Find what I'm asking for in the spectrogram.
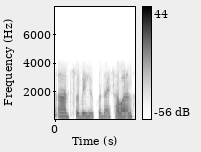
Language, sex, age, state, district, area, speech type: Kashmiri, female, 18-30, Jammu and Kashmir, Bandipora, rural, conversation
